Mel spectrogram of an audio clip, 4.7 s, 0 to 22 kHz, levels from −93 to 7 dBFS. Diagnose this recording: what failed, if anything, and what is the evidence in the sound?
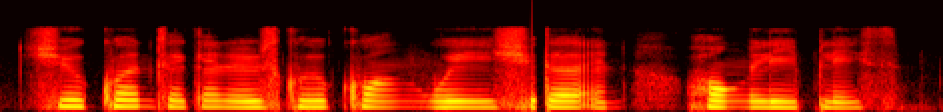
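At the codec stage, the speech shows damaged data in a compressed stream: a brief glitch from 2.65 to 2.67 s. Corrupted bytes there made the decoder misread the frame, lose sync and resume only at the next valid header.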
